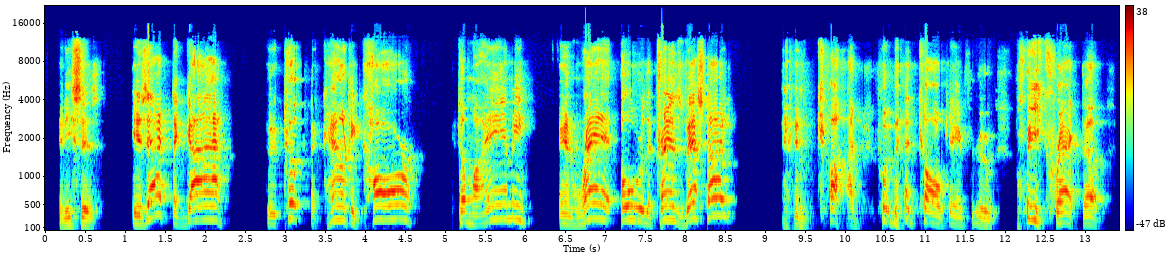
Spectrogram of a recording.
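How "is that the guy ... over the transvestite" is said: put-on pitched-up old country voice. Retelling the question from a caller who heard us talking about it, imitating an old country boy. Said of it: "I'm going to imitate him for you".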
